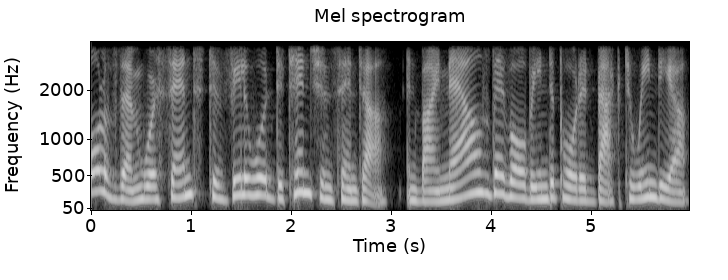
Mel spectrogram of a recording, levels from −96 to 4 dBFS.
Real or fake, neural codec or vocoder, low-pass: real; none; 3.6 kHz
